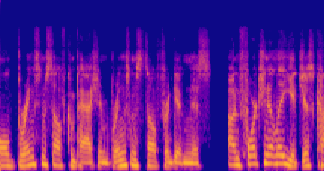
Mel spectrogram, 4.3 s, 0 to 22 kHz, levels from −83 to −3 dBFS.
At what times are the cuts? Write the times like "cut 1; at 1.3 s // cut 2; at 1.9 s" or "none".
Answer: cut 1; at 2.8 s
